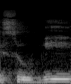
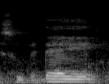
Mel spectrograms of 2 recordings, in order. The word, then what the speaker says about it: sous vide: the sous vide uh hopefully i'm pronouncing that right some people say su v some people say souven day so i'll say suvi for now now i'll go back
